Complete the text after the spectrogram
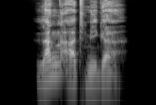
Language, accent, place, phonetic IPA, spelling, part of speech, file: German, Germany, Berlin, [ˈlaŋˌʔaːtmɪɡɐ], langatmiger, adjective, De-langatmiger.ogg
- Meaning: 1. comparative degree of langatmig 2. inflection of langatmig: strong/mixed nominative masculine singular 3. inflection of langatmig: strong genitive/dative feminine singular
